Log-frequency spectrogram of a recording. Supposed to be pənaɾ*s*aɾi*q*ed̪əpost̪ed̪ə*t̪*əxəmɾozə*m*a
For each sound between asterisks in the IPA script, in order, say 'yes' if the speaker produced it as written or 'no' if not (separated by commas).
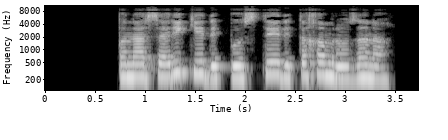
yes, no, yes, no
